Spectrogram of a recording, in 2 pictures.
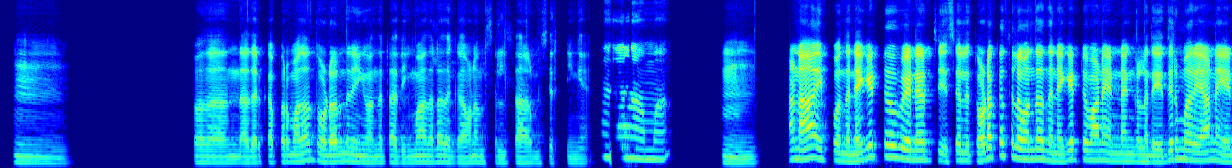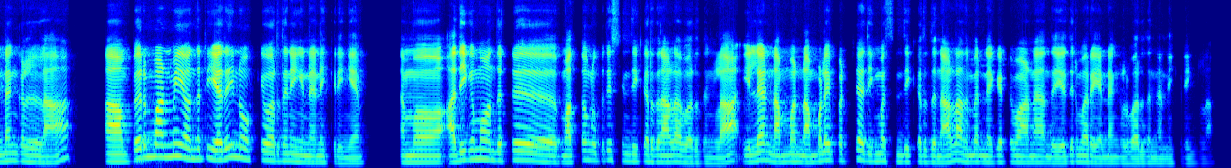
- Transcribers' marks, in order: in English: "நெகட்டிவ் எனர்ஜி"; in English: "நெகட்டிவ்வான"; in English: "நெகட்டிவ்வான"
- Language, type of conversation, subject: Tamil, podcast, தியானத்தின் போது வரும் எதிர்மறை எண்ணங்களை நீங்கள் எப்படிக் கையாள்கிறீர்கள்?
